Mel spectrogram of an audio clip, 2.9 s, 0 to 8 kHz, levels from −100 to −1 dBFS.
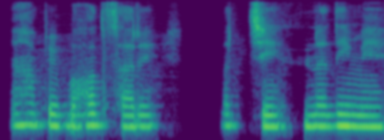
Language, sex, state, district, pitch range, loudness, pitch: Hindi, female, Uttar Pradesh, Etah, 200-210 Hz, -29 LUFS, 205 Hz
